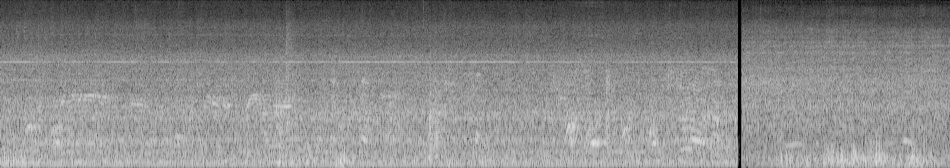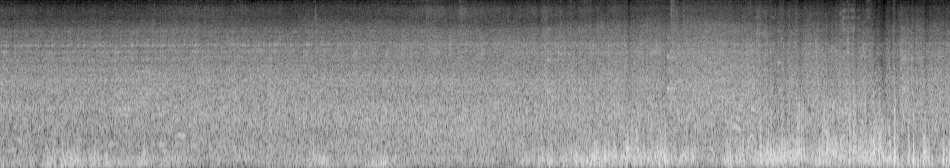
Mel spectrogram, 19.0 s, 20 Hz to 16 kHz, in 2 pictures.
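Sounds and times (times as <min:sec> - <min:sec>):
diesel engines rumbling: 0:00.0 - 0:19.0
indistinct voices: 0:00.0 - 0:19.0.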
